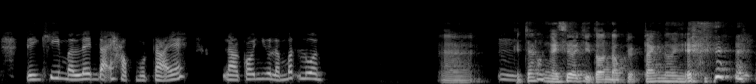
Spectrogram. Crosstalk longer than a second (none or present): none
